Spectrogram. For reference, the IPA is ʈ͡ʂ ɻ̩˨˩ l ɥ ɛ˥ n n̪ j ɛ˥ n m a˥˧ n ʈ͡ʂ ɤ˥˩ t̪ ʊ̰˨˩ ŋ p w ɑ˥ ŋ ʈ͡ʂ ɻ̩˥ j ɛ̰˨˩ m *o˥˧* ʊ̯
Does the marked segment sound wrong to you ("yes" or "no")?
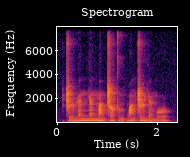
yes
